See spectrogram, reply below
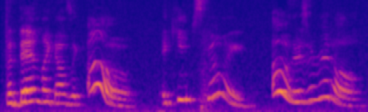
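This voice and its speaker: A woman's voice: high-pitched, sing-song, normal speed, a little mellow. A woman co-hosting a podcast, chatting casually as a fan in an informal discussion. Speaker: podcast co-host. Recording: distant mic with faint hiss.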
